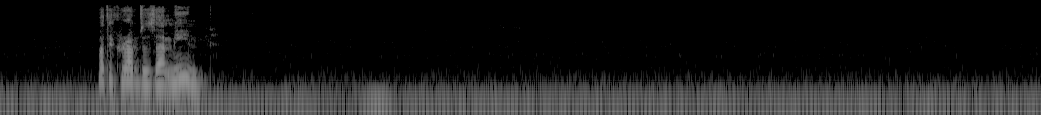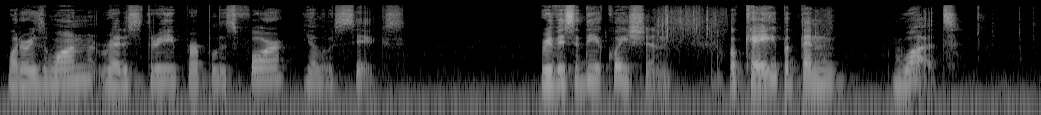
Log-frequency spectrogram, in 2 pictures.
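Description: A young woman talks with animation, close to a microphone.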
